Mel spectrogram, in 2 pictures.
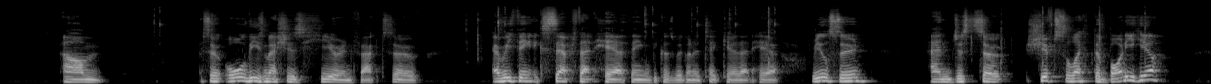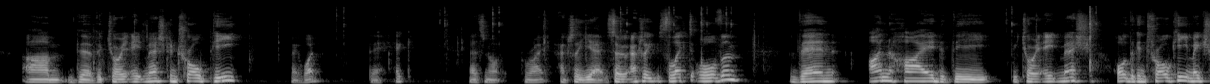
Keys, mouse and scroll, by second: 1.5 click, 5.0 ctrl+drag, 6.5 ctrl+click, 7.7 ctrl+click, 10.4 shift+click, 11.0 shift+middle drag, 11.5-13.1 middle drag, 14.0 ctrl+p, 15.5 click, 16.5 click, 19.1 ctrl+click, 19.4 ctrl+click, 22.2 drag, 23.0 ctrl+click.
